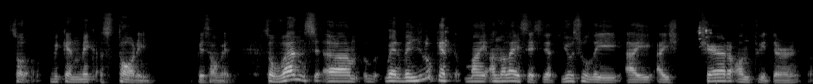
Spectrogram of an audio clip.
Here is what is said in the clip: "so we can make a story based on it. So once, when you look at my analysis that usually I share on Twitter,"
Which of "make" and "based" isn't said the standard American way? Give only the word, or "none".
based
